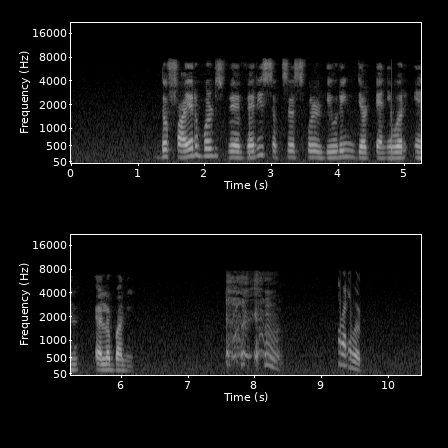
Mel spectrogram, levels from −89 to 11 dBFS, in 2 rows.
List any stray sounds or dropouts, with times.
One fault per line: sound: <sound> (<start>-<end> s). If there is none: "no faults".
sound: cough (7.6-8.5 s)
sound: chirp (9.3-9.7 s)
